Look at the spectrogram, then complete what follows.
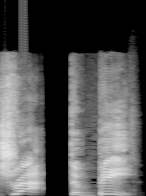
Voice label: Vocals

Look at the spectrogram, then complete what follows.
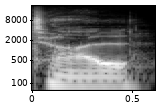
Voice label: "toll", shouts; Best Service; Hyper Dance

